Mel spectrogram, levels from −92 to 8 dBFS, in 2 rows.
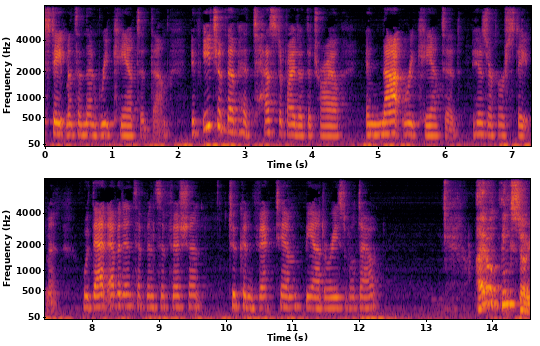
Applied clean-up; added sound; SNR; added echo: none; none; none; reverberation time 0.3 s.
